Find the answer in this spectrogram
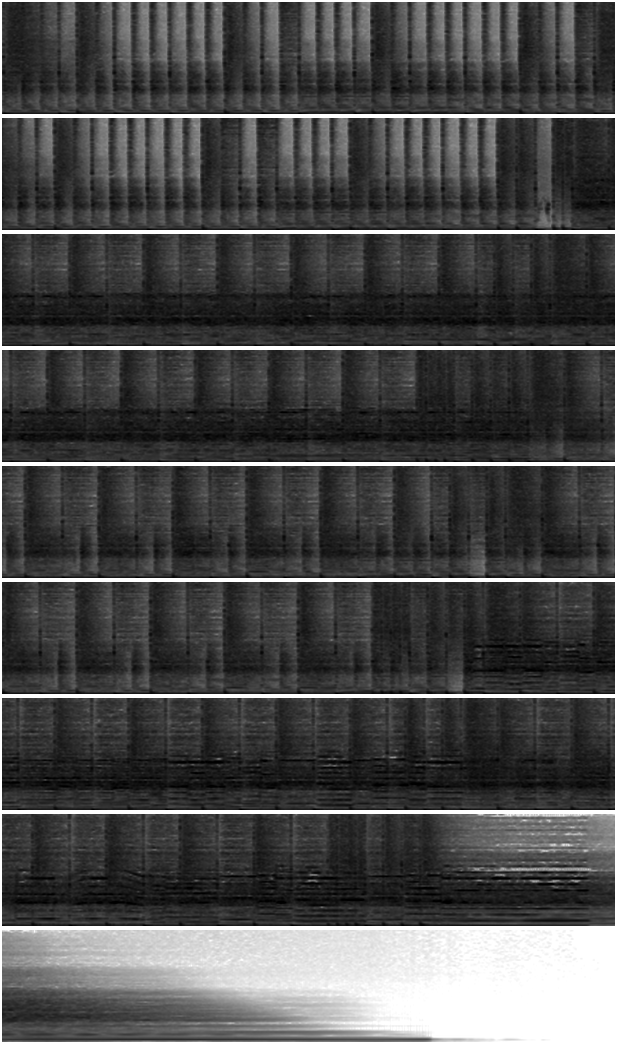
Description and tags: Rock Music
Genre: Rock
I'm using FL Studio on this one with some free VST and didn't expect to be awesome lol.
